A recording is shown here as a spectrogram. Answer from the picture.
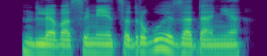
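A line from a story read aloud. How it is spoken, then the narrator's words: Flat, even explanation. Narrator (Russian): объяснил Мердок тем ровным тоном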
